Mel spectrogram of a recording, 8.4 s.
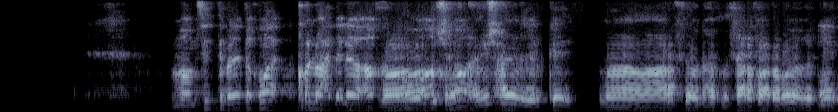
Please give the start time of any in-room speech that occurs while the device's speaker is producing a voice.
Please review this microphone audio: none

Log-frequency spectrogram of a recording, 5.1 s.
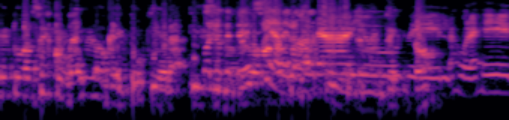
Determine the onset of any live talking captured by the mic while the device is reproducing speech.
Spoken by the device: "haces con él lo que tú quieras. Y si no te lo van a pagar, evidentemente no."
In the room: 2.0 s

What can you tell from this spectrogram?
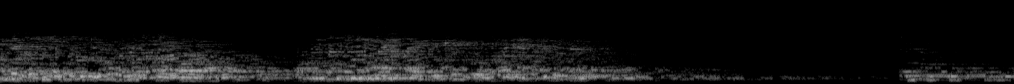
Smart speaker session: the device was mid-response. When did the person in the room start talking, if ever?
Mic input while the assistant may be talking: none

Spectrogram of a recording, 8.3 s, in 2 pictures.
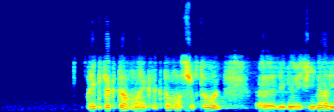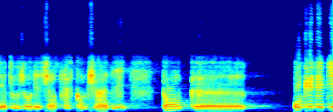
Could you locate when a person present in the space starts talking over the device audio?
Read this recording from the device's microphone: none

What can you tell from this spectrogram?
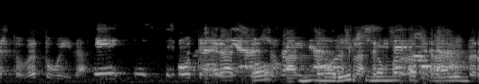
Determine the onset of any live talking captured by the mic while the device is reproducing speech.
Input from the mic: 2.5 s

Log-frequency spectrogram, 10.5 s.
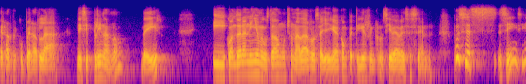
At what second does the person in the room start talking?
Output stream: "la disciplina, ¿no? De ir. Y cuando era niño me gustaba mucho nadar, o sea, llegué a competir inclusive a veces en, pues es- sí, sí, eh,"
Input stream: none

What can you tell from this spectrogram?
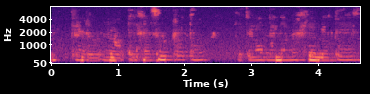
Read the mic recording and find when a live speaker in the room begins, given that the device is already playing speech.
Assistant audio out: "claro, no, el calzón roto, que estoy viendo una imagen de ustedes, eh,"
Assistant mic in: none

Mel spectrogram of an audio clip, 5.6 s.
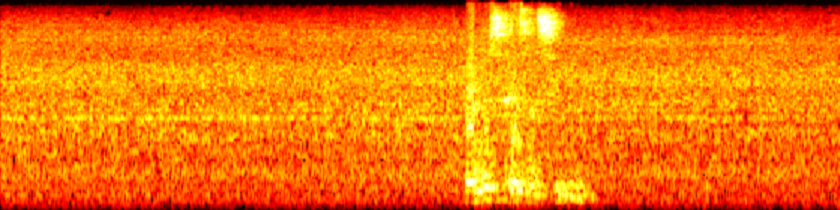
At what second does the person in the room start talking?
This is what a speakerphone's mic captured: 3.1 s

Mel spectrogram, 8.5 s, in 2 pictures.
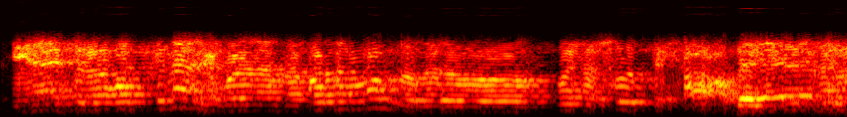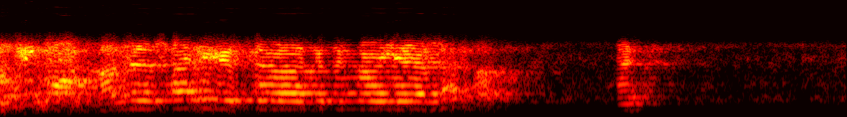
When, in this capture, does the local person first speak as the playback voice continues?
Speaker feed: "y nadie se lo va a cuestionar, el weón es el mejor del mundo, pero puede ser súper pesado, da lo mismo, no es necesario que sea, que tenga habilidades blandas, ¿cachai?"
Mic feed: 3.6 s

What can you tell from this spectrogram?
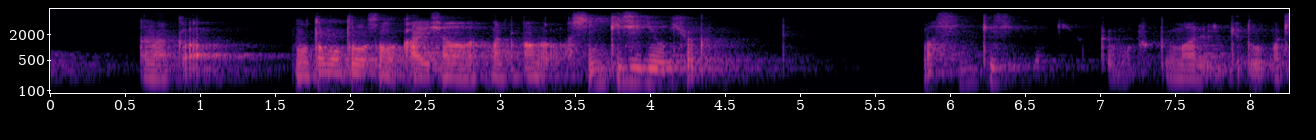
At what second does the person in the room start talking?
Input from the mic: none

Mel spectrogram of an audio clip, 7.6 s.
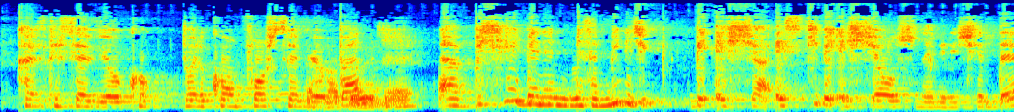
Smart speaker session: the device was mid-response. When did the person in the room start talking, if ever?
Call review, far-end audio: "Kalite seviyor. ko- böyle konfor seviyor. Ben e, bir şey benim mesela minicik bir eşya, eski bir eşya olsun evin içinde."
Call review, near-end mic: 2.3 s

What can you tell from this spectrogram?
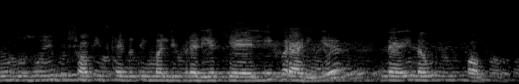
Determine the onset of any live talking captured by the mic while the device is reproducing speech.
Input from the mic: none

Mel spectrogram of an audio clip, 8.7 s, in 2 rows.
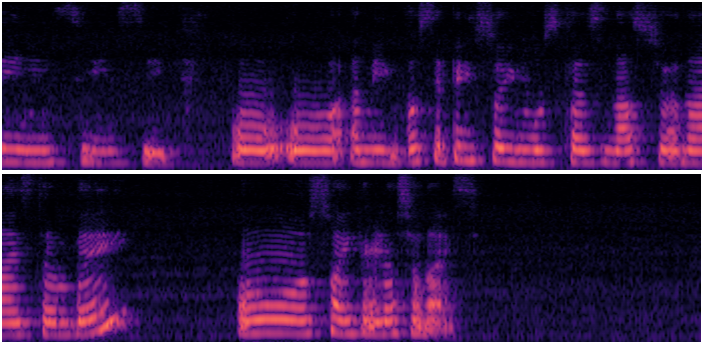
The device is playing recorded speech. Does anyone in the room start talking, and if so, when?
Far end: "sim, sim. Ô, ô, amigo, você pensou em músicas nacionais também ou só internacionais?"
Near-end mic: none

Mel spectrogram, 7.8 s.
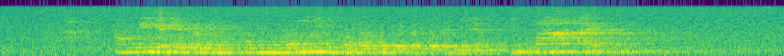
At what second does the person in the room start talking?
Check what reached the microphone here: none

